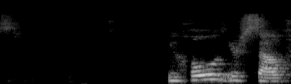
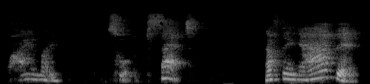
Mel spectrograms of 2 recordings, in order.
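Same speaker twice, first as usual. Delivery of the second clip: bewildered inner voice; 7 semitones higher, 4 dB quieter than usual. Retold or imitated. Voicing bewildered inner thoughts.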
